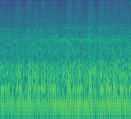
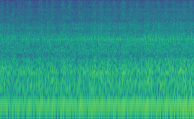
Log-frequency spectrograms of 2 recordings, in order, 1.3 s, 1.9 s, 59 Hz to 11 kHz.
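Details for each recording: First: Destiny powered parachute engine during annual/100-hour inspection, idling around 1600 rpm where about 2000 is wanted; low, uneven, lumpy idle under a steady drone; idle speed set too low, to be raised. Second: Destiny powered parachute engine during annual/100-hour inspection: steady, even idle with a smooth low drone and no gearbox chatter after the idle was raised from a rough, too-low setting; running healthy.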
